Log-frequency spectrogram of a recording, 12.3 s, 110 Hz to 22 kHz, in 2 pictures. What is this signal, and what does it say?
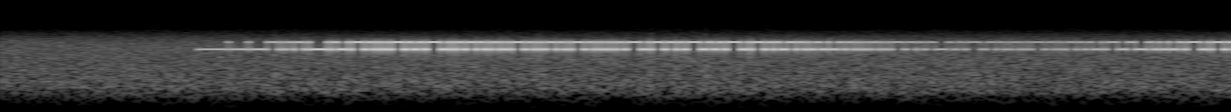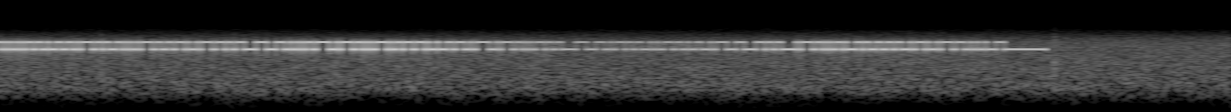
RTTY (75 baud, 850 Hz shift), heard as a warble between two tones, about 2550 Hz centre, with radio static and fading. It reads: BEREITS DER ERSTE TITEL WURDE MIT DER COMPUTERSPIELREIHE MONSTER HUNTER VON CAPCOM VERGLICHEN.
